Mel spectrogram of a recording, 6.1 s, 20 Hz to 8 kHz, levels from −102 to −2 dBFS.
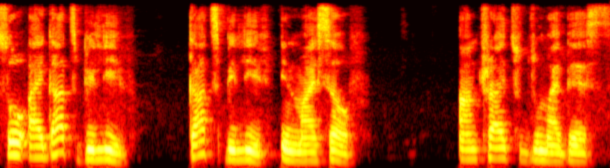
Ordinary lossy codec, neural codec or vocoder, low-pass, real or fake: none; none; 7.2 kHz; real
